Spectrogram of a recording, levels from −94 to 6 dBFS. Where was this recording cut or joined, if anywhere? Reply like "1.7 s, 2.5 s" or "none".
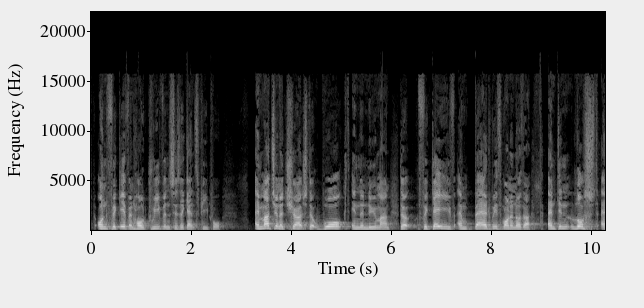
6.1 s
